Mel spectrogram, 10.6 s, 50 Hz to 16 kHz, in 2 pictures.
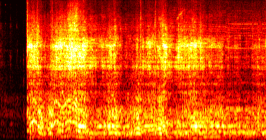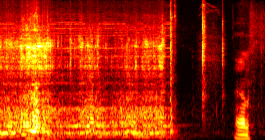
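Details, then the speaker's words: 1972 International Cargostar, known good battery, charger and jumper cables as extra ground: starter drags the engine over slowly and unevenly, about 2.5 turns a second, no start; owner suspects a tired starter or bad ground. "I also put jumper cables on there as an extra ground just in case it's a bad ground where it's cranking so slow but uh maybe that starter is just a little tired"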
